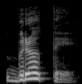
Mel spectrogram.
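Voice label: "BROTE", Spanish, female; mekanta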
